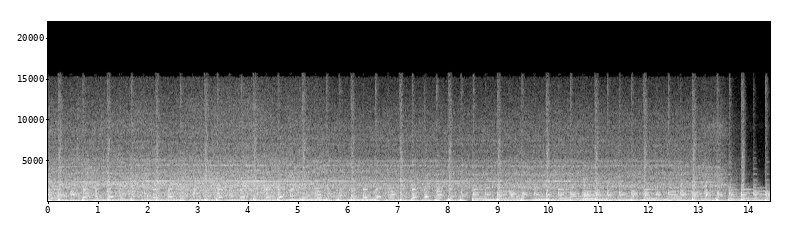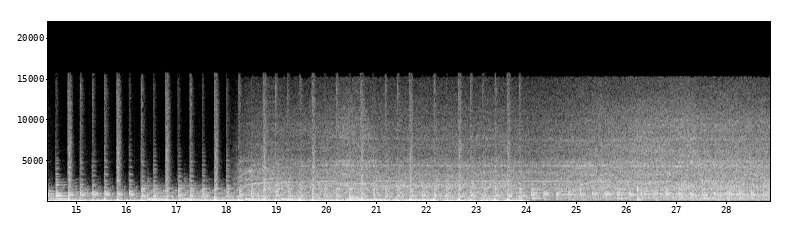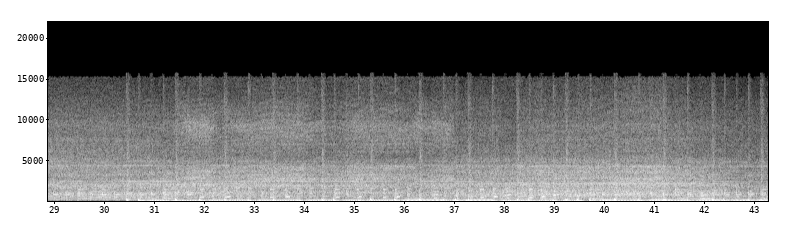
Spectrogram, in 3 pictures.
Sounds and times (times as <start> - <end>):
Hair dryer: 0.0 - 16.0, 16.8 - 43.2.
